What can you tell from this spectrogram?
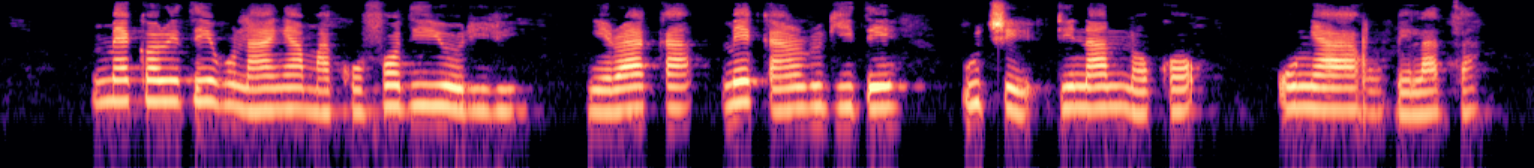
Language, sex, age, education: Igbo, female, 15-29, secondary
